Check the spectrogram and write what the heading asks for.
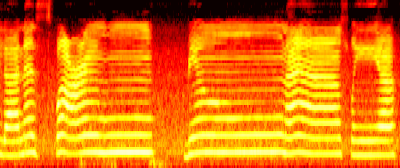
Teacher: نون ساکن کی آواز کو میم کی آواز میں بدل دیں گے کیونکہ تنوین کے بعد حرف با ہے، یہاں پر اقلاب کا قاعدہ لاگو ہوگا.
